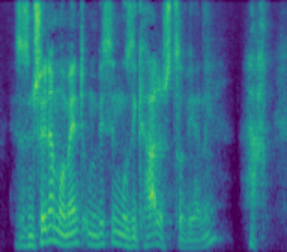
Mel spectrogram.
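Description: A man is speaking. The background is quiet. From Germany, Saarland. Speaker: radio podcast host. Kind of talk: casual interview.

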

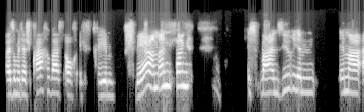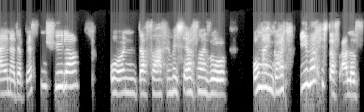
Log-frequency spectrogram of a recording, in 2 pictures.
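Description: A high-pitched woman's voice with ordinary pitch variation, very slow and full of long, frequent pauses, in a dry, close sound with no echo. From Syria. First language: Arabic (speaking German). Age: 20s. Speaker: refugee and hospital volunteer. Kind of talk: personal testimony.

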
